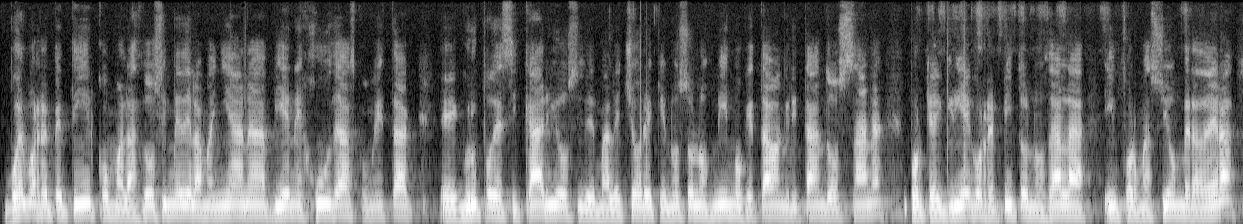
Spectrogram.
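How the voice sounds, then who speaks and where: Male preacher, sermon delivery, mellow dark tone, repeats himself for emphasis. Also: mid-range voice, flat delivery, normal speed, hardly any pauses. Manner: retelling events with acted quotes, repeating himself for emphasis.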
